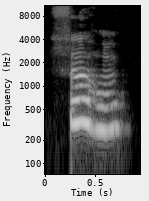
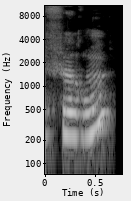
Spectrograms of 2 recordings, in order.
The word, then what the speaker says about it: feront: Nous ferons, ils feront, elles feront. So the S, the T, and the T are not pronounced.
